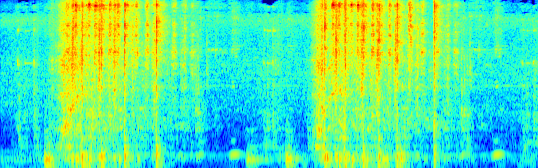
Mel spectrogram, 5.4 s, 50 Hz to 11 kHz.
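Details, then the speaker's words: Free Yard Machines MTD 21" push mower, Briggs 550EX auto choke, brake cleaner sprayed in: two recoil pulls, each a brief cough and rattle that dies; cranks but won't start. Spark confirmed; owner suspects off timing, sheared keyway or valves; piston moves, rod not blown. "yeah it seems like the timing's off that could be the valves see that we're getting a spark for sure but the timing is off maybe it's a shared keyway huh"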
